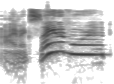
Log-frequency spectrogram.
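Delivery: high, squeaky excited voice; squealing excitement. Shown as a demonstration. Hyping the Companion trailer to listeners, high excited squeal. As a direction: squeal it with glee.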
